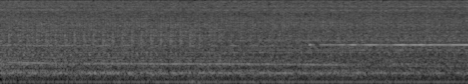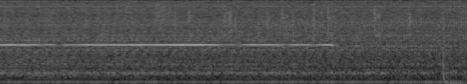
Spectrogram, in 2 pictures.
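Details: Hyundai Veloster Turbo idling after swapping out a brand-new aftermarket (China-made, non-Hyundai) engine that had piston slap: steady, even idle with constant low hum and faint whine, no knocking or ticking; quiet and healthy.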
